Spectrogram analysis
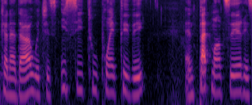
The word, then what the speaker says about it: Pa T'mentir: And Pat Mentir is spelled P-A-T, comma, M-E-N-T-I-R.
